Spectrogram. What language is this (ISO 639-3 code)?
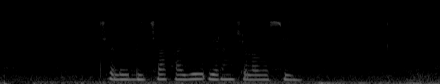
jav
